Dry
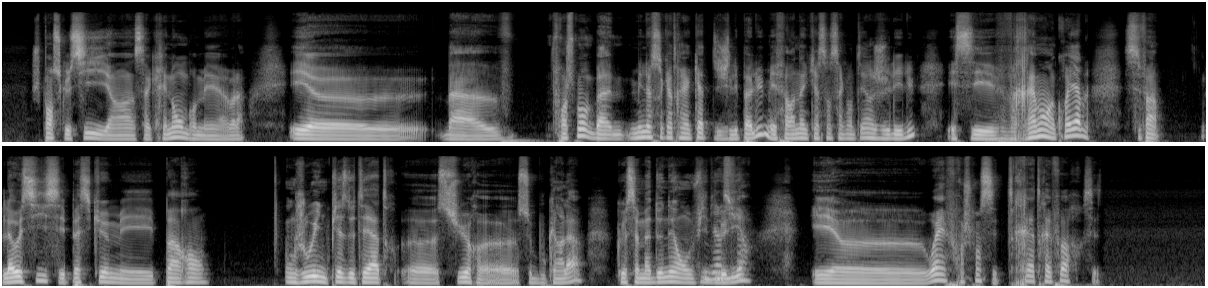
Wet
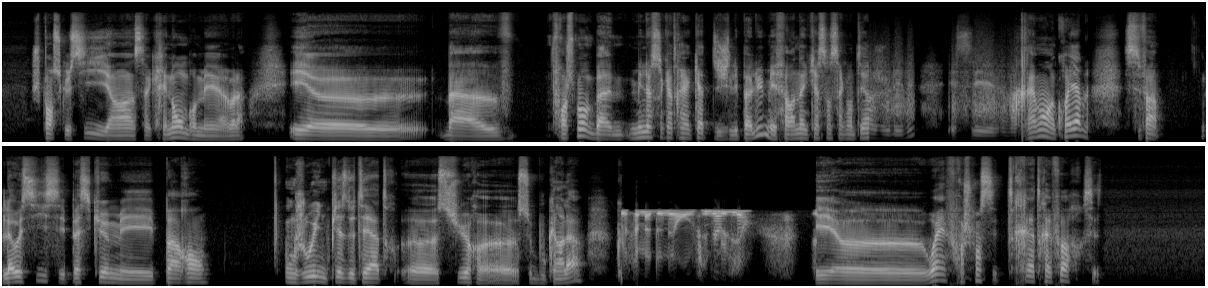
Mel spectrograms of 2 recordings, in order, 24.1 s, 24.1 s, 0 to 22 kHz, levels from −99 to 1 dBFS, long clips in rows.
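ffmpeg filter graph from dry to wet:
ffmpeg -i in.wav -filter_complex "[0:a]asettb=1/sr,asplit=3[link_01][link_02][link_03];[link_01]atrim=end=8.664[link_04];[link_02]atrim=start=8.66:end=10.19,asetpts=PTS-STARTPTS,afade=type=in:duration=0.004:curve=qsin,afade=type=out:start_time=1.526:duration=0.004:curve=qsin,acrusher=bits=3:mode=log:mix=0:aa=0.000001,bandpass=frequency=970:width_type=q:width=2.6[link_05];[link_03]atrim=start=10.186[link_06];[link_04][link_05]acrossfade=duration=0.004:curve1=hsin:curve2=qsin[link_07];[link_07][link_06]acrossfade=duration=0.004:curve1=qsin:curve2=hsin,asettb=1/sr,asplit=3[link_08][link_09][link_10];[link_08]atrim=end=18.234[link_11];[link_09]atrim=start=18.23:end=20.18,asetpts=PTS-STARTPTS,afade=type=in:duration=0.004:curve=qsin,afade=type=out:start_time=1.946:duration=0.004:curve=qsin,highpass=350,lowpass=frequency=2900:width_type=q:width=0.5098,lowpass=frequency=2900:width_type=q:width=0.6013,lowpass=frequency=2900:width_type=q:width=0.9,lowpass=frequency=2900:width_type=q:width=2.563,afreqshift=-3400[link_12];[link_10]atrim=start=20.176[link_13];[link_11][link_12]acrossfade=duration=0.004:curve1=hsin:curve2=qsin[link_14];[link_14][link_13]acrossfade=duration=0.004:curve1=qsin:curve2=hsin,highpass=1100,bandreject=frequency=3100:width=25,acompressor=threshold=-35dB:ratio=6,volume=5dB" out.wav

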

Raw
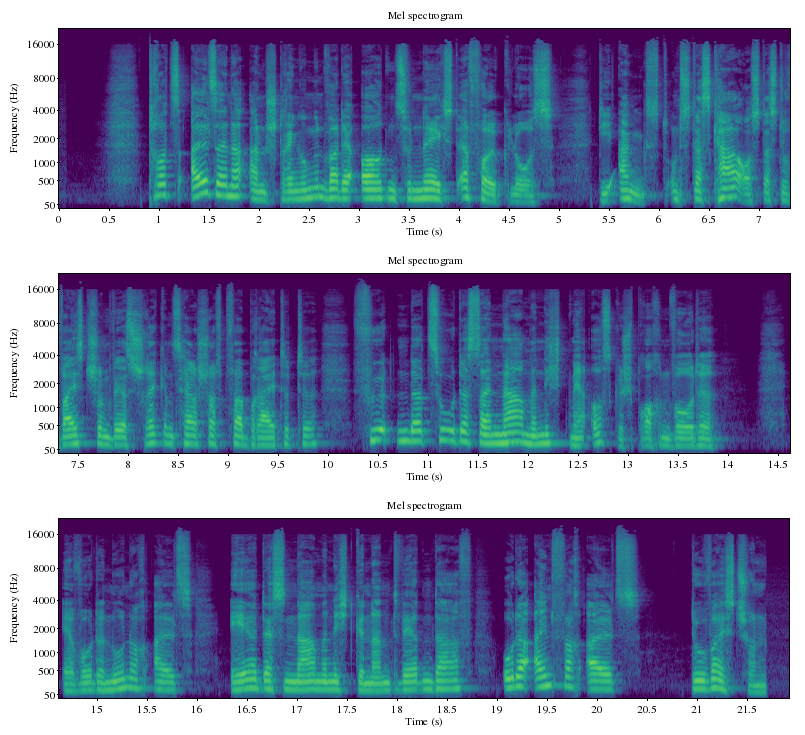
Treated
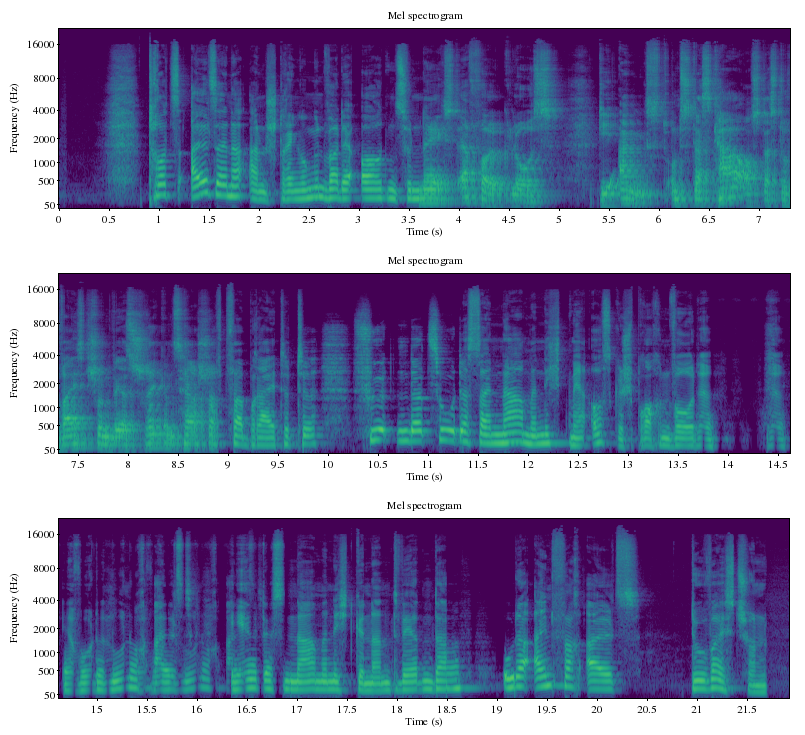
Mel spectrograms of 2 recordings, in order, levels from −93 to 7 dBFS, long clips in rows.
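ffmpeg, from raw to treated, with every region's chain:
ffmpeg -i in.wav -filter_complex "[0:a]asettb=1/sr,asplit=3[link_01][link_02][link_03];[link_01]atrim=end=3.604[link_04];[link_02]atrim=start=3.6:end=8.9,asetpts=PTS-STARTPTS,afade=type=in:duration=0.004:curve=qsin,afade=type=out:start_time=5.296:duration=0.004:curve=qsin,tremolo=f=71:d=0.788,asplit=2[link_05][link_06];[link_06]adelay=22,volume=-8dB[link_07];[link_05][link_07]amix=inputs=2:normalize=0,atrim=end_sample=233730,asplit=2[link_08][link_09];[link_09]adelay=70,lowpass=frequency=3000:poles=1,volume=-7dB,asplit=2[link_10][link_11];[link_11]adelay=70,lowpass=frequency=3000:poles=1,volume=0.34,asplit=2[link_12][link_13];[link_13]adelay=70,lowpass=frequency=3000:poles=1,volume=0.34,asplit=2[link_14][link_15];[link_15]adelay=70,lowpass=frequency=3000:poles=1,volume=0.34[link_16];[link_08][link_10][link_12][link_14][link_16]amix=inputs=5:normalize=0,atrim=end_sample=233730[link_17];[link_03]atrim=start=8.896[link_18];[link_04][link_17]acrossfade=duration=0.004:curve1=hsin:curve2=qsin[link_19];[link_19][link_18]acrossfade=duration=0.004:curve1=qsin:curve2=hsin,asettb=1/sr,asplit=3[link_20][link_21][link_22];[link_20]atrim=end=9.754[link_23];[link_21]atrim=start=9.75:end=11.35,asetpts=PTS-STARTPTS,afade=type=in:duration=0.004:curve=qsin,afade=type=out:start_time=1.596:duration=0.004:curve=qsin,lowpass=frequency=6600:width=0.5412,lowpass=frequency=6600:width=1.3066,aecho=1:1:3:0.69,atrim=end_sample=70560[link_24];[link_22]atrim=start=11.346[link_25];[link_23][link_24]acrossfade=duration=0.004:curve1=hsin:curve2=qsin[link_26];[link_26][link_25]acrossfade=duration=0.004:curve1=qsin:curve2=hsin,asettb=1/sr,asplit=3[link_27][link_28][link_29];[link_27]atrim=end=13.674[link_30];[link_28]atrim=start=13.67:end=16.94,asetpts=PTS-STARTPTS,afade=type=in:duration=0.004:curve=qsin,afade=type=out:start_time=3.266:duration=0.004:curve=qsin,acrossover=split=810[link_31][link_32];[link_31]aeval=exprs='val(0)*(1-1/2+1/2*cos(2*PI*5.9*n/s))':channel_layout=same[link_33];[link_32]aeval=exprs='val(0)*(1-1/2-1/2*cos(2*PI*5.9*n/s))':channel_layout=same[link_34];[link_33][link_34]amix=inputs=2:normalize=0,equalizer=frequency=13000:width=6.1:gain=12.5,aecho=1:1:721:0.266,atrim=end_sample=144207[link_35];[link_29]atrim=start=16.936[link_36];[link_30][link_35]acrossfade=duration=0.004:curve1=hsin:curve2=qsin[link_37];[link_37][link_36]acrossfade=duration=0.004:curve1=qsin:curve2=hsin,asettb=1/sr,asplit=3[link_38][link_39][link_40];[link_38]atrim=end=18.494[link_41];[link_39]atrim=start=18.49:end=19.18,asetpts=PTS-STARTPTS,afade=type=in:duration=0.004:curve=qsin,afade=type=out:start_time=0.686:duration=0.004:curve=qsin,bandpass=frequency=290:width_type=q:width=1.6,lowshelf=frequency=310:gain=10,aecho=1:1:5.1:0.8,atrim=end_sample=30429[link_42];[link_40]atrim=start=19.176[link_43];[link_41][link_42]acrossfade=duration=0.004:curve1=hsin:curve2=qsin[link_44];[link_44][link_43]acrossfade=duration=0.004:curve1=qsin:curve2=hsin,acompressor=threshold=-31dB:ratio=2,adynamicequalizer=threshold=0.00631:dfrequency=2500:dqfactor=0.7:tfrequency=2500:tqfactor=0.7:attack=5:release=100:ratio=0.375:range=2.5:mode=cutabove:tftype=highshelf,volume=2.5dB" out.wav

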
